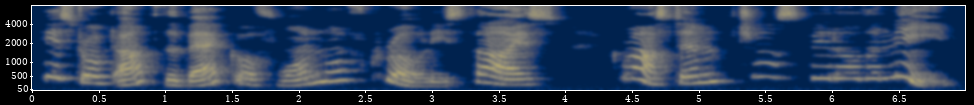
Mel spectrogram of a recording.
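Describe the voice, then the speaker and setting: Slow, expressive woman story reader. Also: mid-range voice. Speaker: podfic reader. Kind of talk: scripted story narration.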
